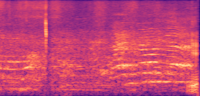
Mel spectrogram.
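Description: Children talking and playing, their high voices rising and falling and getting louder in the second half, with a single sharp click about a quarter of the way in.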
